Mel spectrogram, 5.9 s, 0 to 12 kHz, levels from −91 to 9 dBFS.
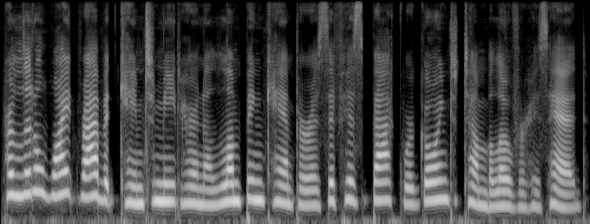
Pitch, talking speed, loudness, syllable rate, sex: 235 Hz, 235 wpm, -17 LUFS, 5.3 syllables/s, female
